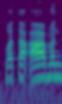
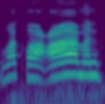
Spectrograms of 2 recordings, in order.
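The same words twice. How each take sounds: First: The ain is made without the throat. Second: The ain comes from the middle of the throat. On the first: The speaker calls it wrong. "वतआमन कहना गलत है" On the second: The speaker calls it right. "आइन हलक के दरमियान से निकालने की कोशिश करें"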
